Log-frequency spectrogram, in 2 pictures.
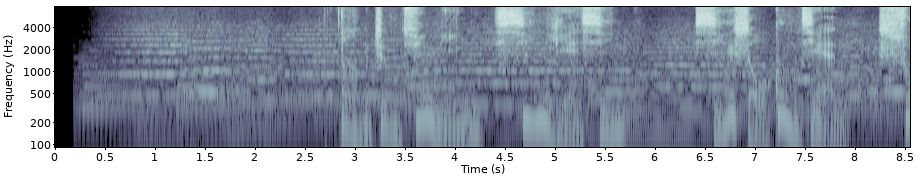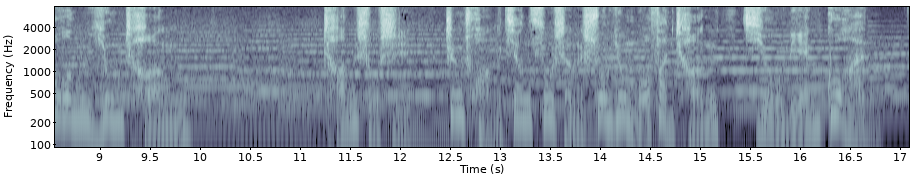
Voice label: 男, 党政专题, 大气深情; 大气磁性; 质感磁性

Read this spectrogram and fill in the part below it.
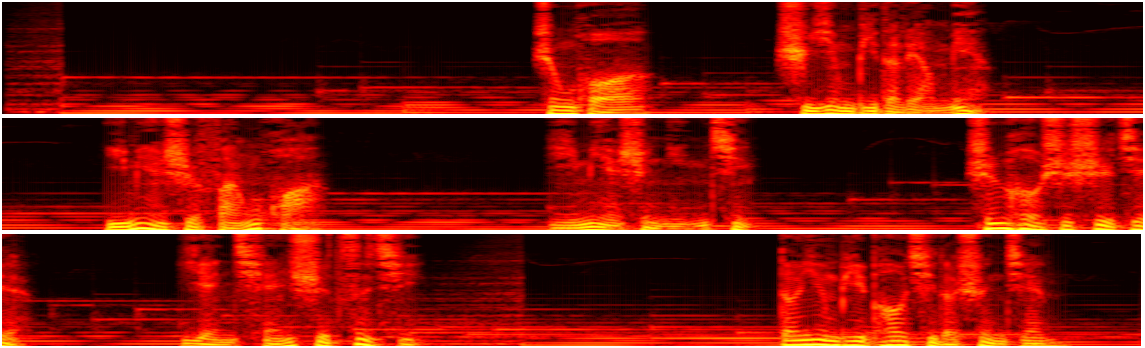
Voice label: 男 广告 磁性 自然生活, 抒情温暖 轻松活泼; 男D6-广告：磁性-自然生活

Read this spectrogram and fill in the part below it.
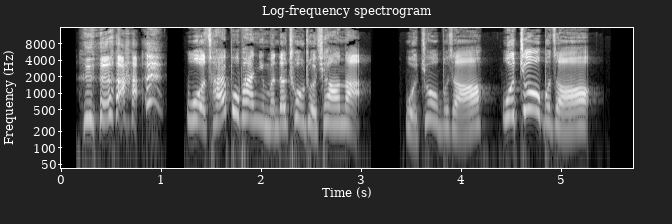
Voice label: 女 角色 【12岁男童】; 素人自然

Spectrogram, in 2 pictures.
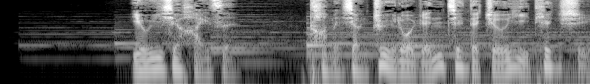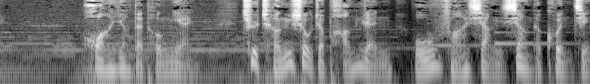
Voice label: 男, 汇报 儿童工作 温暖解说风格; 年轻浑厚; 舒缓抒情

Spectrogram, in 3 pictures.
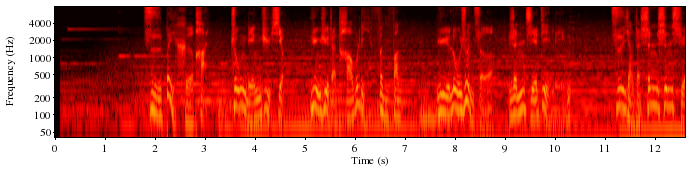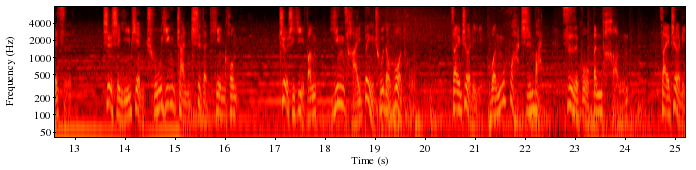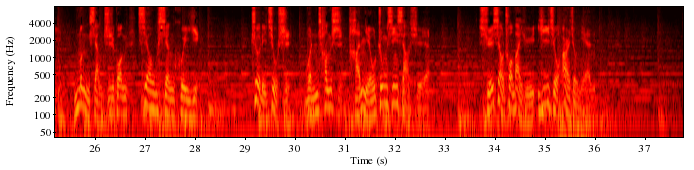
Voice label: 男, 学校宣传; 男25-年轻激情 质感磁性; 文昌市潭牛中心小学

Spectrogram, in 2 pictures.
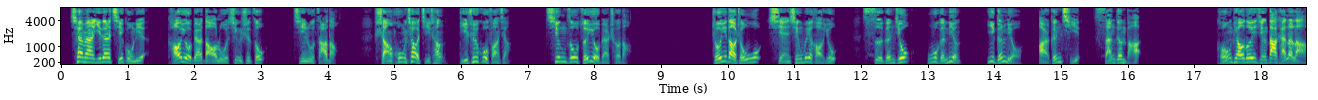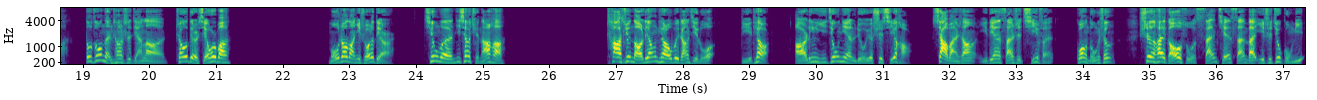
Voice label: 男 河南方言, 年轻全能 素人自然

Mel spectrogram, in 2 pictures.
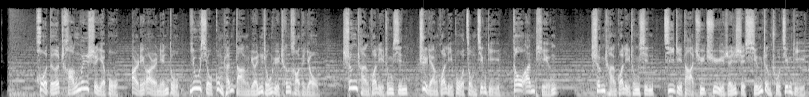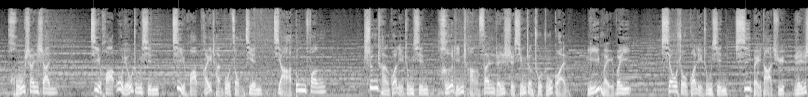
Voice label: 男, 颁奖配音, 大气高昂, 大气主流 大气浑厚; 常温表彰视频

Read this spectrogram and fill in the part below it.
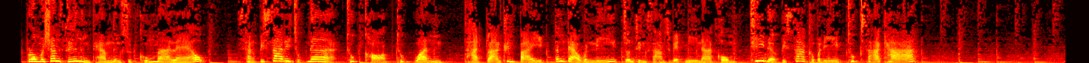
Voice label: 泰语男声

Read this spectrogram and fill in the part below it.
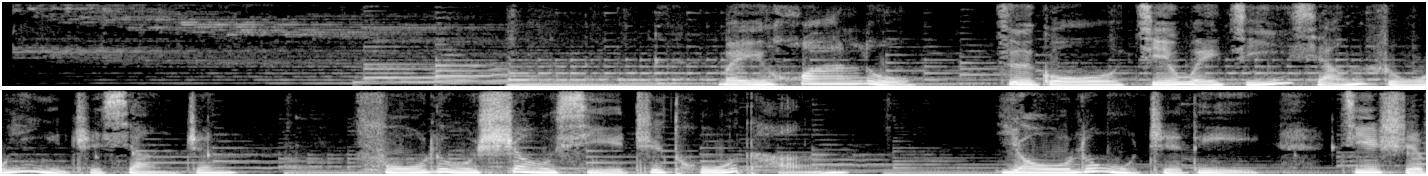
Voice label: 女 专题配音 医药活动-缓缓道来-国医古风, 纪实记录

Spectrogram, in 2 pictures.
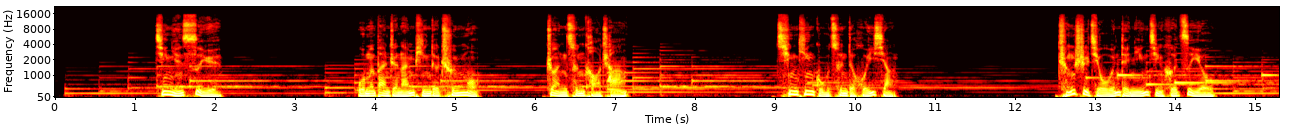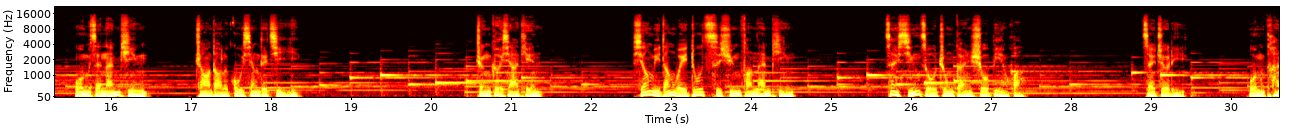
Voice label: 男 纪录片 走心讲述; 南屏; 激情有力 自然诉说

